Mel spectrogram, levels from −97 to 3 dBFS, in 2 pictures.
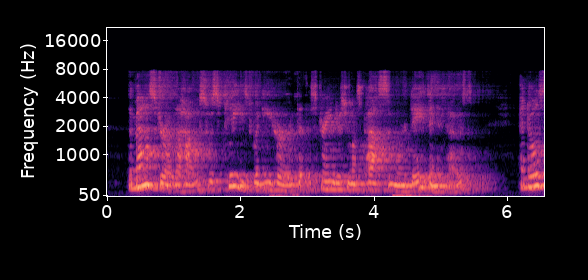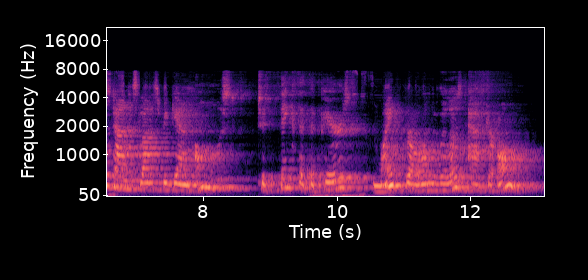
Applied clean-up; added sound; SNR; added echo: neural separator model SepFormer DNS4.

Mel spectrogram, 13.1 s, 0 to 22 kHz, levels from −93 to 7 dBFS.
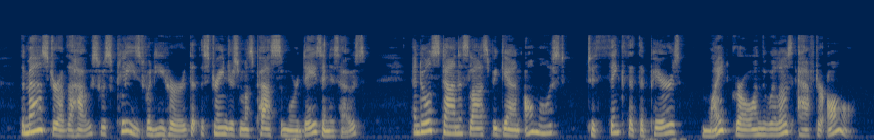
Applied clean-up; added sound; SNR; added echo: none; none; none; none.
